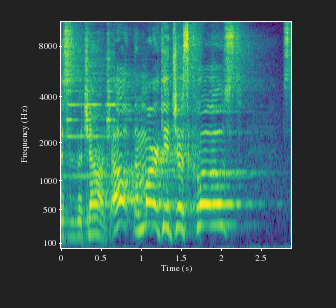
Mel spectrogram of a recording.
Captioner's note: bell dings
